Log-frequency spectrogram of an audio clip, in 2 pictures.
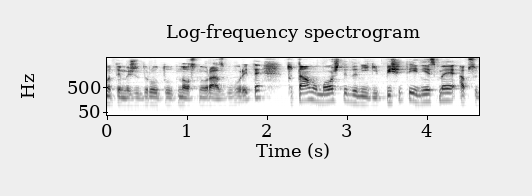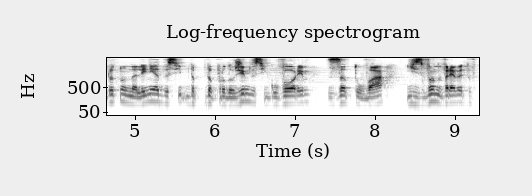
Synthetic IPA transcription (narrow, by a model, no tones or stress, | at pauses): mɐt̪ɛmɛʒd̪ud̪ɾuɡot̪oːt̪nɔsnoɾazɡovo̰ɾit̪ɛt̪ot̪alˠnomɔʒɛt̪ɛd̪ɐniɡ̟ipiʃɛt̪ɛiniɛsmɛɐpsolʲut̪nonɐlinijəd̪ɐsid̪ɐd̪ɐpɾod̪ɐlˠʒimd̪ɐsiɡovɔɾim | zɐt̪ovaizvɤnvɾɛmɛt̪of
